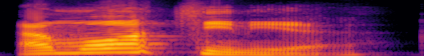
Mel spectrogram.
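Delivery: put-on light New York mafioso accent. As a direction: toss off the New York tough-guy line. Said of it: "I can go with a classic".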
